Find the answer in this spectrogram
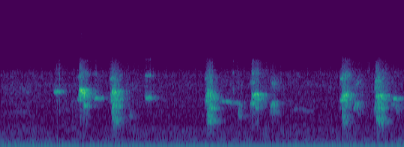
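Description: A small young animal barking in short, high yaps: about six loud ones and a few softer ones, roughly one a second.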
